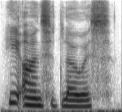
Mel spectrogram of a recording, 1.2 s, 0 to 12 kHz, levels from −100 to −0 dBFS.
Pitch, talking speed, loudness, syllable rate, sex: 205 Hz, 145 wpm, -15 LUFS, 4.8 syllables/s, female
